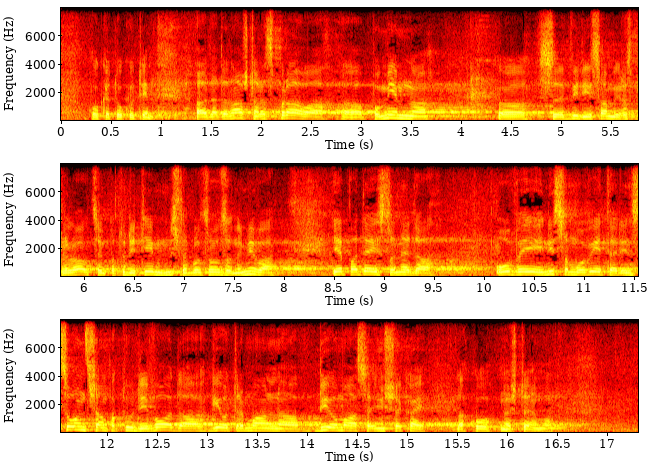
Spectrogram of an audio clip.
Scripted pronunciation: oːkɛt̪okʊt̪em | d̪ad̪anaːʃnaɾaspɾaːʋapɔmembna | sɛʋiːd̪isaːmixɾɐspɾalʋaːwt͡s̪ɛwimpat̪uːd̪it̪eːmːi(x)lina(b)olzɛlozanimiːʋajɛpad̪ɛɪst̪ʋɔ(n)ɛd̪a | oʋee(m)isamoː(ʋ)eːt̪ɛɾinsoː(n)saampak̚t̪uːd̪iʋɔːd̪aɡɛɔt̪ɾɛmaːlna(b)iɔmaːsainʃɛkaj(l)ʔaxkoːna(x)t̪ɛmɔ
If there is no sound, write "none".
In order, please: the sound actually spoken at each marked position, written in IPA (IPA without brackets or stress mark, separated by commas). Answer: s, b, n, n, ʋ, n, b, l, ʃ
